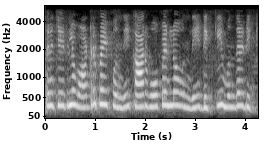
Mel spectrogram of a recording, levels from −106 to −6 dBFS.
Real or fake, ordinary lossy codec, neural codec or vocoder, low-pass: fake; none; vocoder, 44.1 kHz, 128 mel bands, Pupu-Vocoder; 5.4 kHz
